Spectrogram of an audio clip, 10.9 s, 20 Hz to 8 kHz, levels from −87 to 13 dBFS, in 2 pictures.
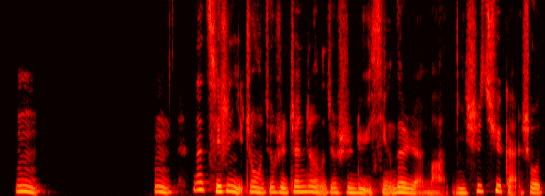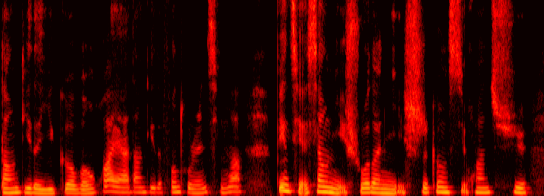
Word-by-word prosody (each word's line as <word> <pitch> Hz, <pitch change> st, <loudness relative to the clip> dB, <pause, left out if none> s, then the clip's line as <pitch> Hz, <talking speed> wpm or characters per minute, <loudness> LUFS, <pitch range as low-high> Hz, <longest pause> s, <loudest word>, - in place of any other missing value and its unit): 嗯。 230 Hz, -4 st, +2 dB, 1.1 s
嗯， 210 Hz, -4 st, +1 dB, 0.2 s
那 300 Hz, +1 st, +1 dB
其 295 Hz, -6 st, +4 dB
实 240 Hz, -, +2 dB
你 220 Hz, -, +4 dB
这 -, -, -12 dB
种 205 Hz, -3 st, +2 dB
就 195 Hz, +2 st, -1 dB
是 195 Hz, -1 st, +3 dB
真 215 Hz, +3 st, +2 dB
正 215 Hz, -2 st, +3 dB
的 -, -, -1 dB
就 185 Hz, 0 st, 0 dB
是 185 Hz, +1 st, 0 dB
旅 180 Hz, -2 st, +2 dB
行 175 Hz, -, -1 dB
的 200 Hz, 0 st, +6 dB
人 175 Hz, +1 st, 0 dB
嘛， 195 Hz, -, -7 dB
你 175 Hz, -3 st, -1 dB
是 205 Hz, +8 st, -1 dB
去 245 Hz, +1 st, +1 dB
感 -, -, -5 dB
受 180 Hz, -3 st, +1 dB
当 185 Hz, +1 st, 0 dB
地 185 Hz, -1 st, 0 dB
的 170 Hz, -, +1 dB
一 160 Hz, 0 st, +2 dB
个 170 Hz, +1 st, -1 dB
文 160 Hz, +1 st, -2 dB
化 220 Hz, +5 st, -2 dB
呀， 100 Hz, -1 st, -1 dB
当 200 Hz, -, -7 dB
地 190 Hz, -1 st, -6 dB
的 185 Hz, -, -9 dB
风 205 Hz, +2 st, -5 dB
土 190 Hz, -4 st, -6 dB
人 170 Hz, +2 st, -5 dB
情 200 Hz, -1 st, -6 dB
啊。 -, -, -5 dB, 0.3 s
并 250 Hz, -, +4 dB
且 240 Hz, -, +1 dB
像 210 Hz, +1 st, +4 dB
你 185 Hz, -, -1 dB
说 185 Hz, +1 st, +1 dB
的， 190 Hz, -1 st, +3 dB
你 165 Hz, +4 st, +1 dB
是 190 Hz, -, -1 dB
更 200 Hz, 0 st, +2 dB
喜 195 Hz, +1 st, -3 dB
欢 190 Hz, -2 st, -2 dB
去， 195 Hz, -2 st, -2 dB
195 Hz, 290 characters per minute, -31 LUFS, 180-210 Hz, 1.1 s, 的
